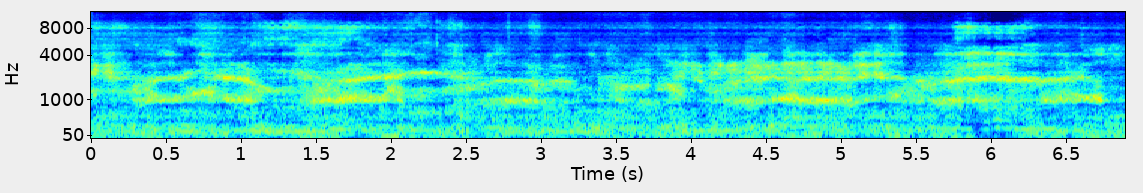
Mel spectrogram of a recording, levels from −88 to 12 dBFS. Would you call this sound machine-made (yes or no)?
yes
